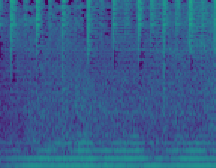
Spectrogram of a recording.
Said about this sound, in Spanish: Este es el sonido constante de los hidroaviones cargando agua para tratar de sofocar las llamas.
